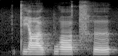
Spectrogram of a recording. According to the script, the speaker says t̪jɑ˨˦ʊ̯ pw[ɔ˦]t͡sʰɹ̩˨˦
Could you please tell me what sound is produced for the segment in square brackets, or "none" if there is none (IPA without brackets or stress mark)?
ɔ˨˦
